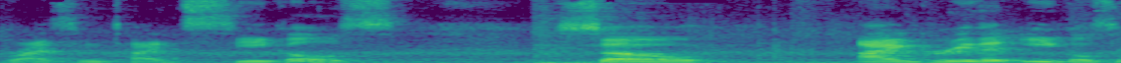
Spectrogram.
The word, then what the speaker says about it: Rising Tide Seagles: wins so uh flashpoint i've been told that the actual pronunciation for rhizotide s eagles is rising tide seagulls so i agree that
